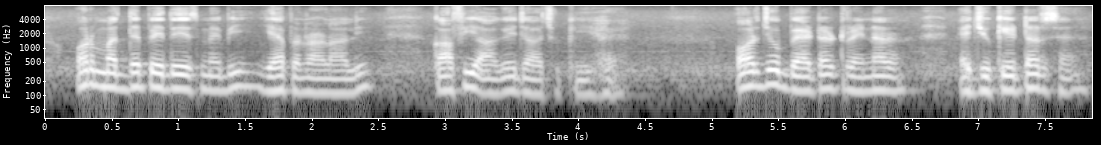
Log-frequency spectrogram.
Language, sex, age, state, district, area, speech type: Hindi, male, 18-30, Madhya Pradesh, Jabalpur, urban, spontaneous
